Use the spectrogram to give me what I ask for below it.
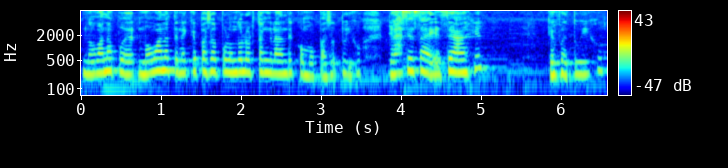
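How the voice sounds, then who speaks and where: A woman with a high voice tells her religious testimony as a guest on an interview show. She speaks with fervor and reenacts her pleas to God aloud. She sounds middle-aged. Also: fairly even intonation, fairly quick, dark tone, faint music behind.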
